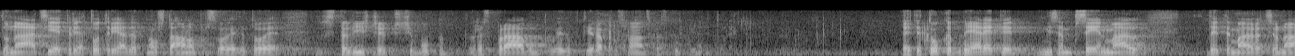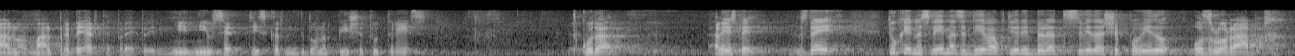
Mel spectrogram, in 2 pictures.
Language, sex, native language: Slovenian, male, Slovenian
